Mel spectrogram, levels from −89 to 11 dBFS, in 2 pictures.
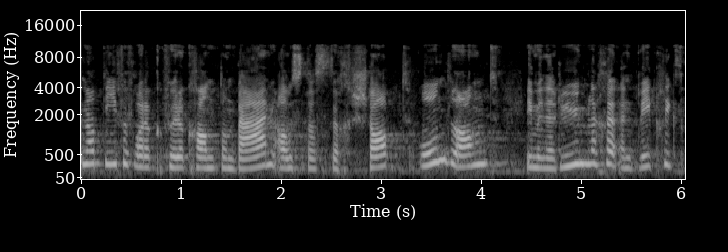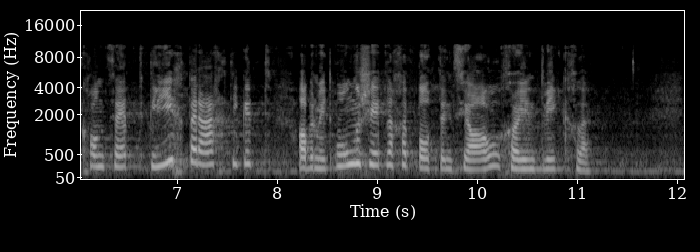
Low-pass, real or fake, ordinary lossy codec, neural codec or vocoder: none; fake; none; vocoder, 22.05 kHz, 80 mel bands, HiFi-GAN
